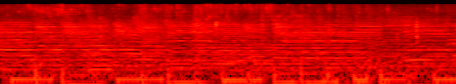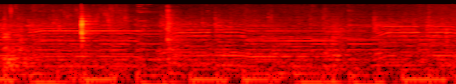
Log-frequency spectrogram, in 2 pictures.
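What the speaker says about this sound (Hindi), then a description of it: "I am just swirling the ghee. It will just make sure that टिक्की चारों तरफ से इवन फ्राई हो रही है।" Sweet potato tikki fry gently in swirled ghee on a tawa over low heat, a soft, steady sizzle with light crackles close by, under a faint humming background.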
